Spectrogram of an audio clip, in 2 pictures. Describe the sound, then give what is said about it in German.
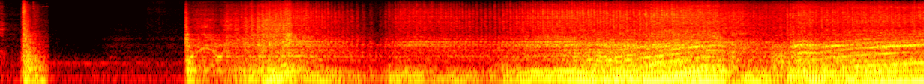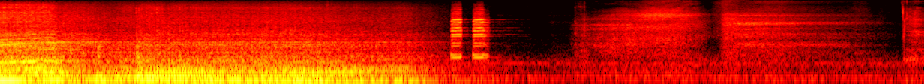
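An American pickup truck engine cranks and roars to life, then revs loudly in rising and falling surges before cutting off abruptly, followed by a softer rumble and clunks near the end. “es gibt so viele Nummern, die mit einem startenden Auto, das ist offensichtlich auch so ein amerikanischer Pickup”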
